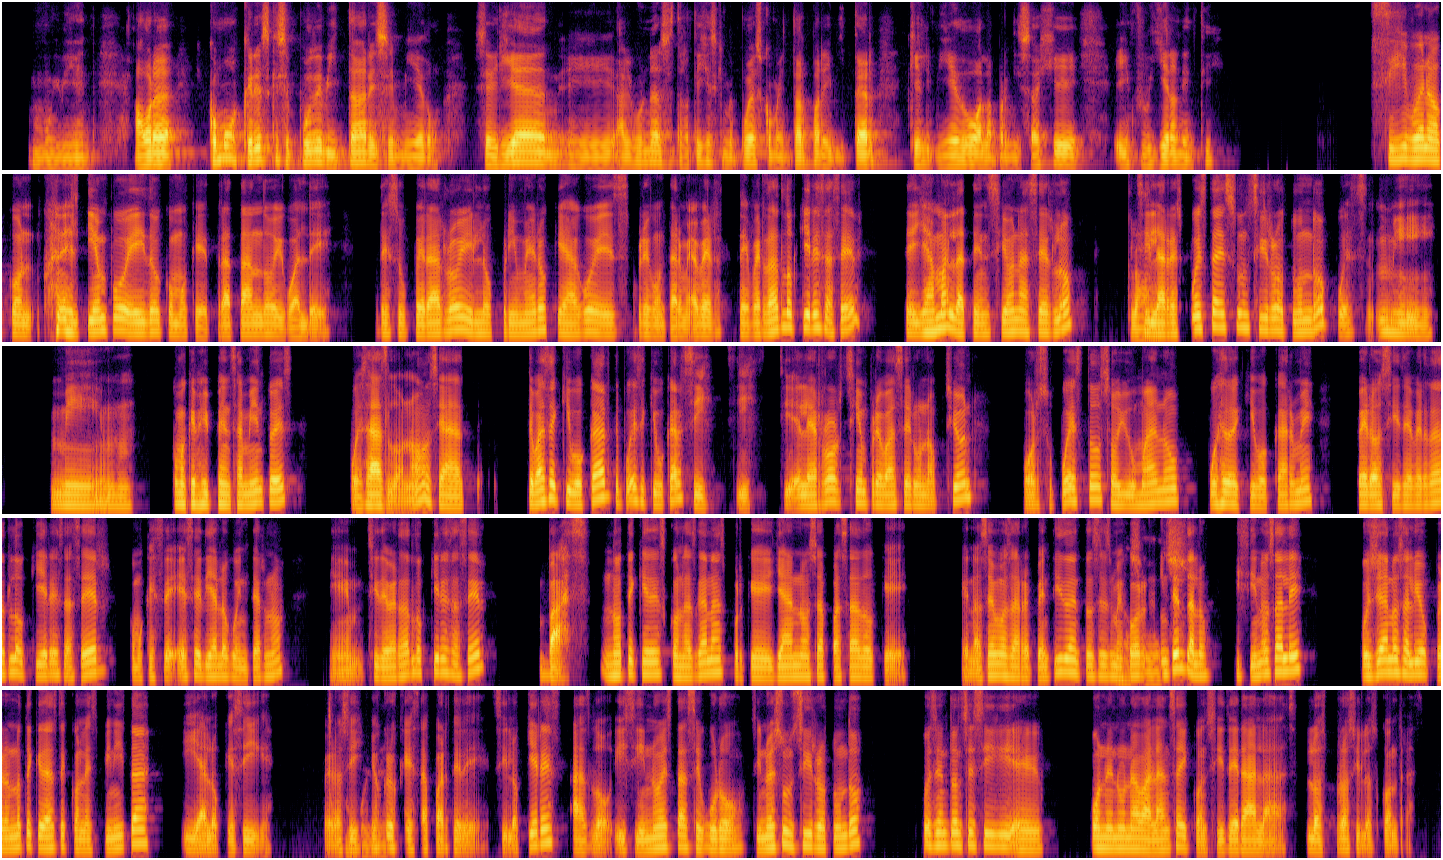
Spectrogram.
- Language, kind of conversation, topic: Spanish, podcast, ¿Cómo influye el miedo a fallar en el aprendizaje?
- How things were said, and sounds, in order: laughing while speaking: "con"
